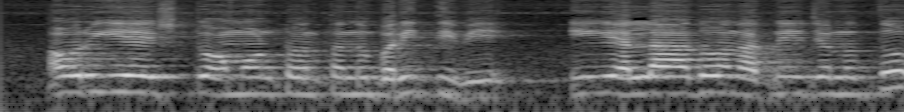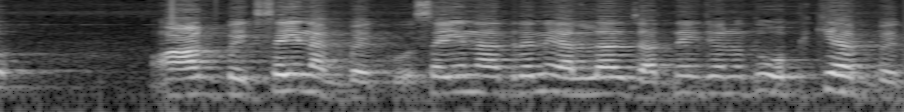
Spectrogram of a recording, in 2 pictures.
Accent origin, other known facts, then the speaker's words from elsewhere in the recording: Bhadravati, Karnataka, India; ನಮ್ಮದು ಇದೇ ಊರೇ, ಹುಟ್ಟಿ ಬೆಳೆದಿದ್ದೆಲ್ಲ ಇದೇ ಊರಲ್ಲೇ. ಮದುವೆ ಮಾಡಿಕೊಟ್ಟಿದ್ದು ಚಿಕ್ಕಲ್ಲಲ್ಲಿ, ಈಗ ಗಂಡನ ಮನೆ ಈಗ ಇಲ್ಲ, ತಾಯಿ ಮನೆಗೆ ಮನೆ ಕೊಟ್ಟಿದ್ದಾರೆ, ಇಲ್ಲೇ ಮನೆ ಮಾಡ್ಕೊಂಡು ಇಲ್ಲೇ ಕೆಲಸ ಮಾಡ್ಕೊಂಡಿದ್ದೀನಿ.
